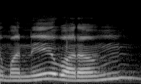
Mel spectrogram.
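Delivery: slow, drawn-out verse recitation; recitation for repetition. Shown as a demonstration. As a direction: lead pupils phrase by phrase. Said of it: "हाँ, बोलिए".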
